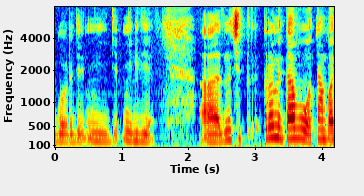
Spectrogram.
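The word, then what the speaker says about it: Niğde: Да, он читается как Нигде. Ниде, да.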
